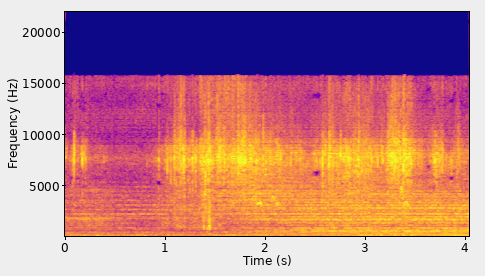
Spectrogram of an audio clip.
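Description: Background music with held notes, swelling slightly.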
